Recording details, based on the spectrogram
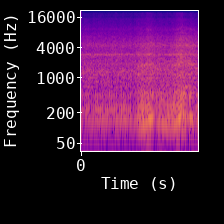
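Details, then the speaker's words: Salvage crash-damaged BMW S1000RR, started with a boost pack after battery charging: engine catches and blips cleanly with no misses or rattle, warmed up before an oil change; runs fine. "he's [Music] alive all right I'm warming it up because we're going to change the oil and if you warm the oil up it gets thinner less viscous"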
